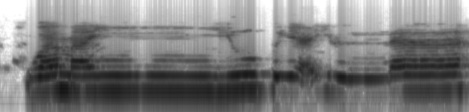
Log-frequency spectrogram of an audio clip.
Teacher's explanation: Ya, non dengan ya mai ya iya itu tuh. Ya, menjadi huruf far'iyah karena blenderan antara nun dengan ya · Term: Idgham bi gunnah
